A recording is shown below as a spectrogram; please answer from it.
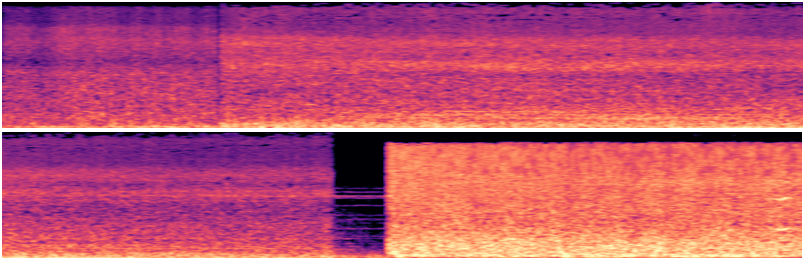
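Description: Floodwater rushing, with wind noise on the microphone: a steady, even rush. After a brief dip near the end it comes back louder and fuller as a fast torrent of floodwater pours down a street.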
